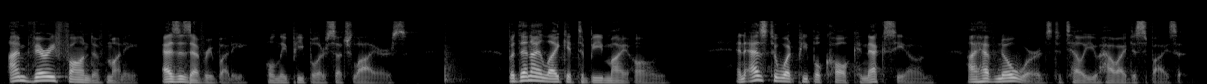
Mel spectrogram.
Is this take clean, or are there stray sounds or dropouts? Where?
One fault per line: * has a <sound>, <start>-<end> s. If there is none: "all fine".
* has a thud, 4.4-4.7 s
